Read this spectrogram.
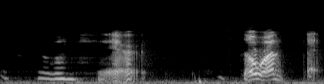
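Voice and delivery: slow, fading, pained; dying lament. Acted. Dying wife to her husband, slow and fading. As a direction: let the words drain away, slowly.

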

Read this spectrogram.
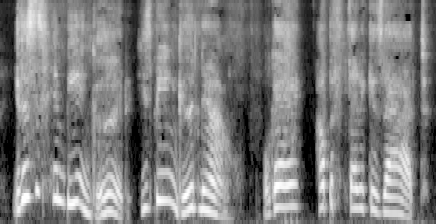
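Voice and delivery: sarcastic. Real, not acted. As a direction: drip with sarcasm. Sarcastic aside.

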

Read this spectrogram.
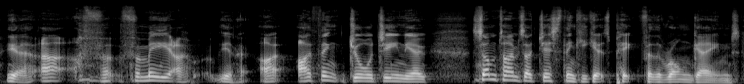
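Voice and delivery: ordinary talk

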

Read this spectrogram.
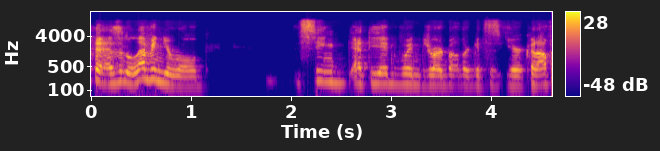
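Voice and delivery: ordinary talk, nothing marked

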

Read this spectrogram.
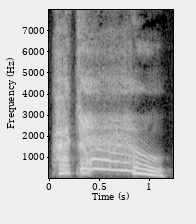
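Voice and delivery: very high, explosive imitated sneeze; loud fake sneeze. Mocking a loud sneezer in the mall, high explosive mock sneeze. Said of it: "hear someone go".

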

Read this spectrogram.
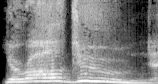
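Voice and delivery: slow, loud, high doom-crier shout; slow ominous raspy drawl. Pretend. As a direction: shout the prophecy slowly. Doom prophecy, Crazy Ralph style.

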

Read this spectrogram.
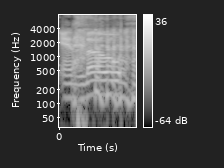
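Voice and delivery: loud, high, grand mock scripture; mock Bible reading. Joking about the Bible on the podcast, loud mock-scripture proclamation. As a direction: proclaim it like a pompous preacher. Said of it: "That's not in the Bible. Like".

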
